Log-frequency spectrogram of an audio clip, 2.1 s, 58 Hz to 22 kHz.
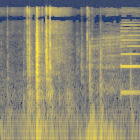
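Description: Mercedes-Benz G63 driver's door being unlatched and opened, with a few sharp latch clicks about half a second in. A short steady electronic beep follows near the end.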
